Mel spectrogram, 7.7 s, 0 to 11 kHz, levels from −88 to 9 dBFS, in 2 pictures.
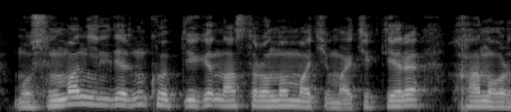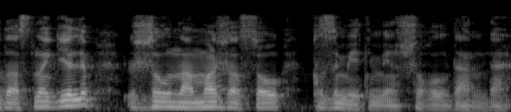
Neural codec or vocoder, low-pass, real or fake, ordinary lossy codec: codec, 16 kHz, 16 kbps, FunCodec, trained on Chinese and English, 50 frames a second; 7.2 kHz; fake; none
